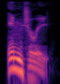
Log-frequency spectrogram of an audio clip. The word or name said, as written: injury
